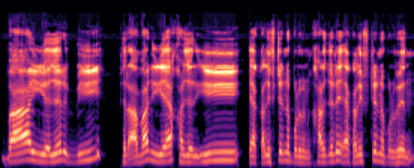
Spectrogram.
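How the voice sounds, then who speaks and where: A man teaching a Quran reading class, spelling each word syllable by syllable and then reciting it slowly and drawn out. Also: fairly high pitch, dry recording.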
